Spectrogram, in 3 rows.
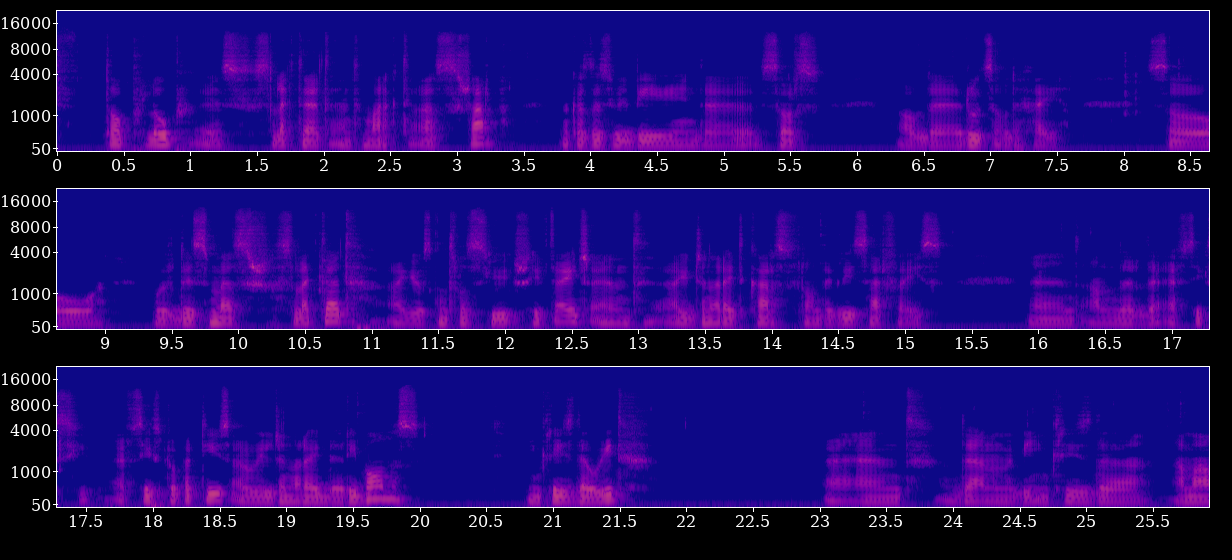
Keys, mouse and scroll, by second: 1.1 2, 3.1 a, 4.8 z, 5.4 KP_Divide, 7.6 Tab, 8.9 Tab, 11.6 ctrl+shift+h, 14.4 ctrl+shift+h, 17.3 F6, 19.5 F6.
